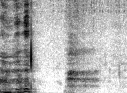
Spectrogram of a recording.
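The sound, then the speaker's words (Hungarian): Sheep in the neighbouring yard: one gives a short, wavering bleat, followed by a fainter, breathier call that fades out; no one speaks over it. “Hallgatók, halljátok a szomszédban a birkákat?”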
